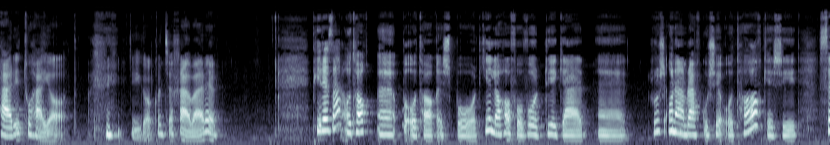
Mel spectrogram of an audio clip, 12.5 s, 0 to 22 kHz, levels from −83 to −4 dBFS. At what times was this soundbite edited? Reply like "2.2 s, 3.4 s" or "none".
1.9 s, 6.0 s, 10.0 s, 11.4 s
